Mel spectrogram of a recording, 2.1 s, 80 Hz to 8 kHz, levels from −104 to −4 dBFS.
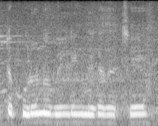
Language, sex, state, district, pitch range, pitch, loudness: Bengali, male, West Bengal, Cooch Behar, 140-145 Hz, 140 Hz, -12 LUFS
